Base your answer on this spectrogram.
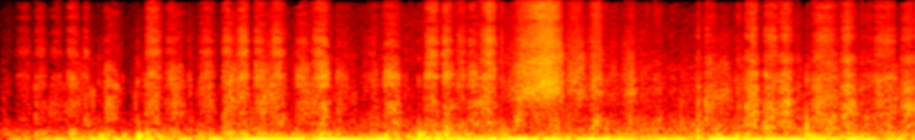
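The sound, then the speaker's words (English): A pen scratches across paper as someone writes down words, making a faint run of many quick, dry, rustling strokes at an uneven pace. “So you're writing down aphasia? Okay. And you wrote down stroke.”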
